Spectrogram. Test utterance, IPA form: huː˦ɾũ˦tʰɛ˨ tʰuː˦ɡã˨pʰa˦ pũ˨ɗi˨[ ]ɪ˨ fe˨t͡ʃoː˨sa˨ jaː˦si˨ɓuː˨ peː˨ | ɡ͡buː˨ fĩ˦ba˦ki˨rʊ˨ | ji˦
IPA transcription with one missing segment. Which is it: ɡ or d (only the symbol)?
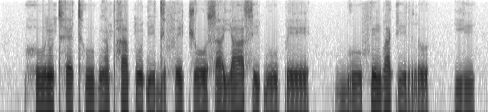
d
